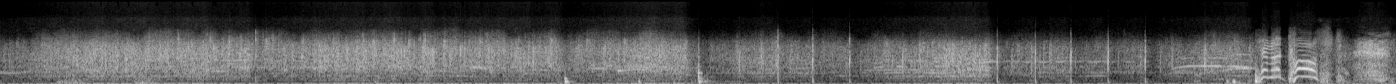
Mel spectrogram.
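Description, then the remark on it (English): An audience claps their hands in sustained, dense applause, loud and continuous, with scattered sharp claps and crowd voices rising toward the end. “Oh, clap your hands to him.”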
